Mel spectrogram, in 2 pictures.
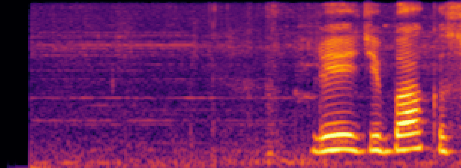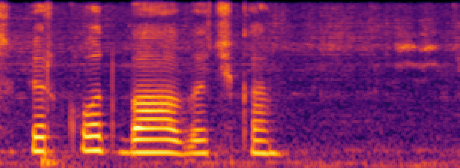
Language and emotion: Russian, sad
